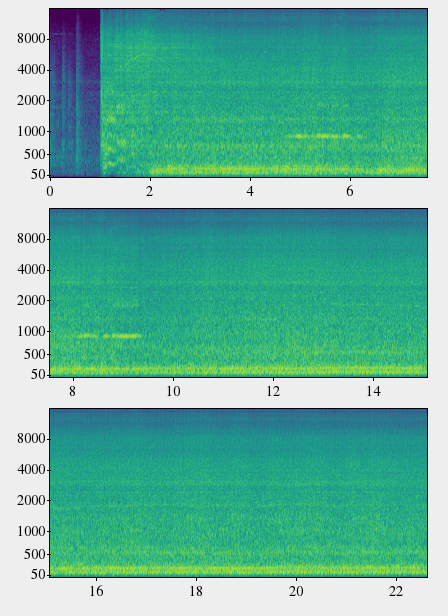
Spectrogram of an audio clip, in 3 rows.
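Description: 1968 Triumph TR250's 2.5-litre straight-six firing about a second in and then running steadily, its chokes held on by hand. The ignition timing is not yet set after a Pertronix electronic ignition was fitted.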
